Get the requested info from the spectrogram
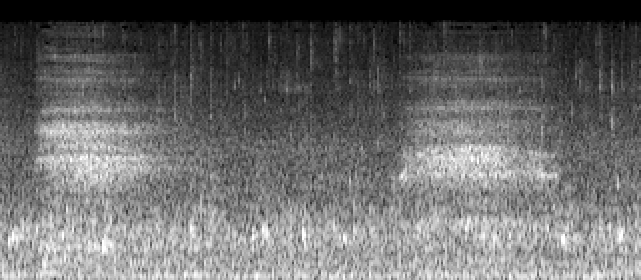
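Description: A woman's slow, deep breathing while she holds a yoga stretch: two long, soft breaths, one near the start and one about four seconds in.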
